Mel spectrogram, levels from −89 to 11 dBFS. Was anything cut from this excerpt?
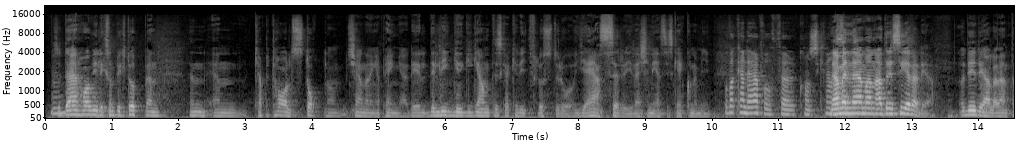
yes; 2 cuts; at 2.4 s, 4.2 s

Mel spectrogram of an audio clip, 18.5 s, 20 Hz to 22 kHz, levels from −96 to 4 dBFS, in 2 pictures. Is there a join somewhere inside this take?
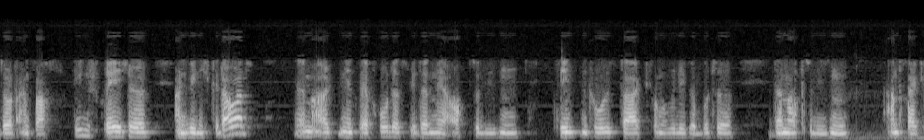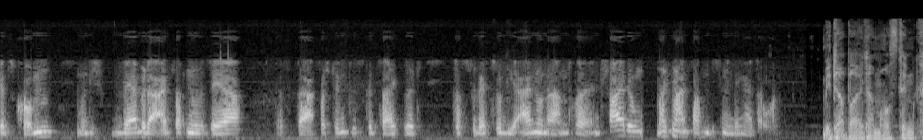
no; 0 cuts

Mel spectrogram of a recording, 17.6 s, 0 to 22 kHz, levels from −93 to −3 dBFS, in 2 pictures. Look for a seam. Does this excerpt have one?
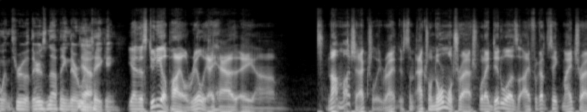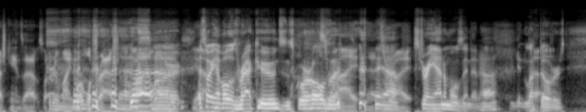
yes; 1 cut; at 9.5 s

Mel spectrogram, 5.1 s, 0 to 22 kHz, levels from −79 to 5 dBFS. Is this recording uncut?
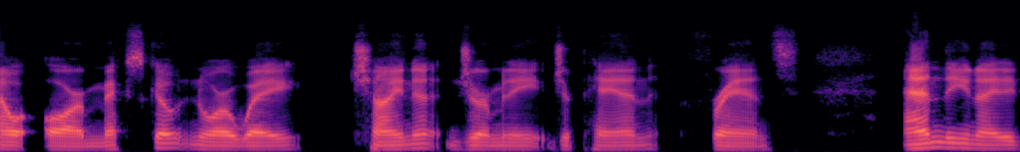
yes; 0 cuts

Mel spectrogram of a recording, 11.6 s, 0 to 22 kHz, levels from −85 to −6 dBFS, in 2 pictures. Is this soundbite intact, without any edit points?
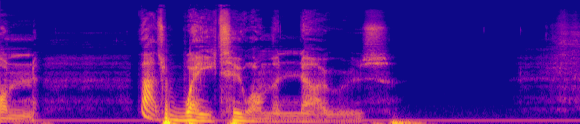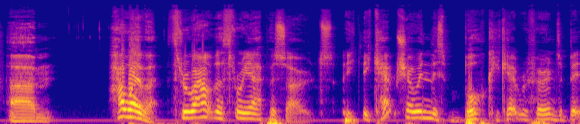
no; 2 cuts; at 5.8 s, 9.3 s

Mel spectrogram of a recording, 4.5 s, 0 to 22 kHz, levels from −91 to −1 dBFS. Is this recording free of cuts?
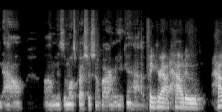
no; 1 cut; at 2.9 s

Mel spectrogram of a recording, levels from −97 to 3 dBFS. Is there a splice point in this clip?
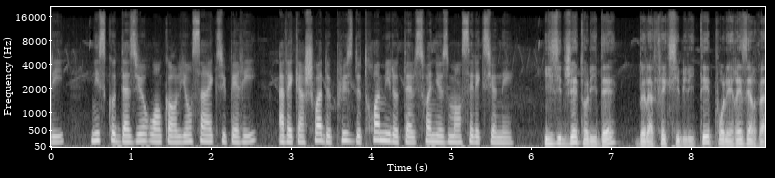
yes; 1 cut; at 2.7 s

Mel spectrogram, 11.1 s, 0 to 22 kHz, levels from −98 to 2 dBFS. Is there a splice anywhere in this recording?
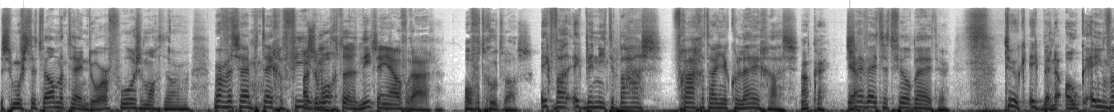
no; 0 cuts

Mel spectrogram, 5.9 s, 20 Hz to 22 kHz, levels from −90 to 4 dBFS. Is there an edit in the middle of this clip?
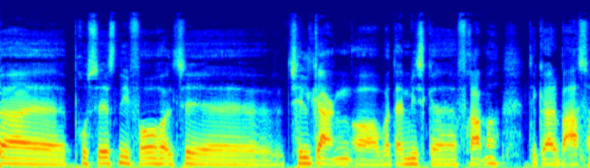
no; 0 cuts

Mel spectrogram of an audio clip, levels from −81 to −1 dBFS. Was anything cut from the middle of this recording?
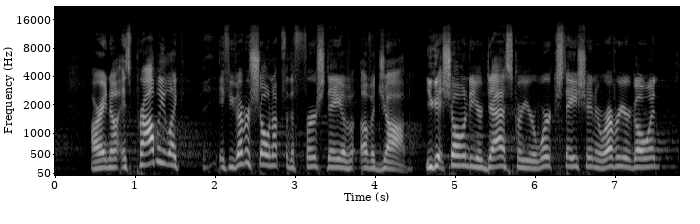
yes; 1 cut; at 4.6 s

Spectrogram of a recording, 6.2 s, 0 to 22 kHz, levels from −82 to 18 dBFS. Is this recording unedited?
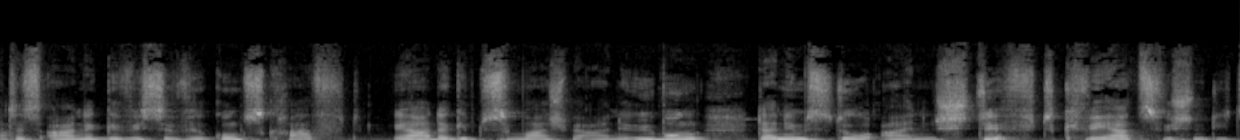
yes; 0 cuts

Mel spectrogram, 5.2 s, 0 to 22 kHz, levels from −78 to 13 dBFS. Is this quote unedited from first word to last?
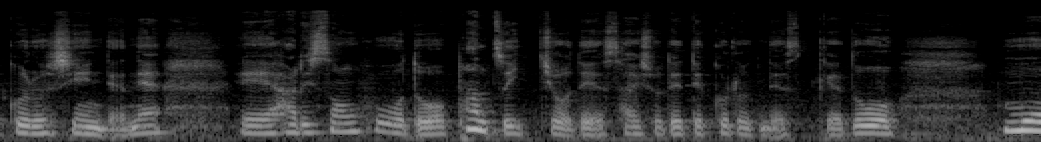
yes; 0 cuts

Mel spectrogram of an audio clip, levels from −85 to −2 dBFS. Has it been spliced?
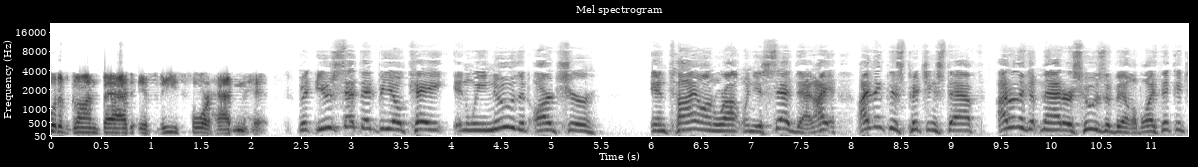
yes; 2 cuts; at 2.4 s, 9.4 s

